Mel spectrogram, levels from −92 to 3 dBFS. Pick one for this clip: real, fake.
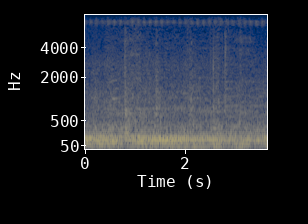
real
